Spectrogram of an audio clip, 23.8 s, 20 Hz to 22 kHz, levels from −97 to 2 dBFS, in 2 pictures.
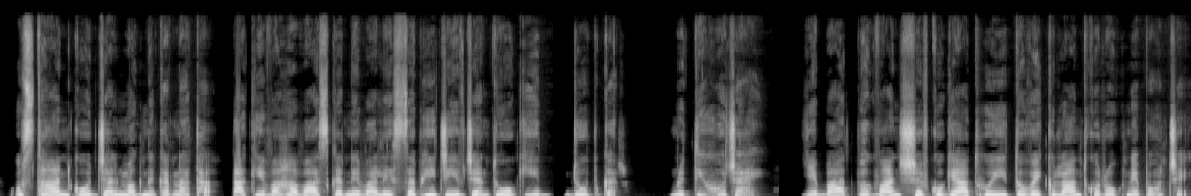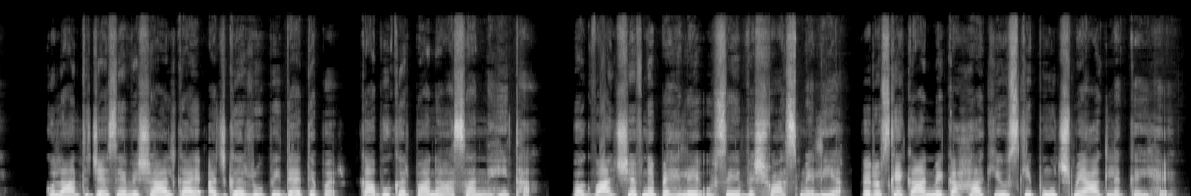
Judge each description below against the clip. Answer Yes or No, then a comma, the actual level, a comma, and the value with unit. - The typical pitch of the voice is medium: No, high, 195 Hz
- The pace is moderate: Yes, average, 165 wpm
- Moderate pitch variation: Yes, average, 3.8 semitones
